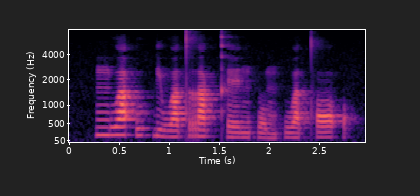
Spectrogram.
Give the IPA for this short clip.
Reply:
m u˥˩ a̯ ʔ u˥˩ k̚ j u˦˥ a̯ t r a˥˩ k̚ tʰ eː˧ ŋ p o˩˦ m p u˧ a̯ tʰ ɔ˥˩ ʔ

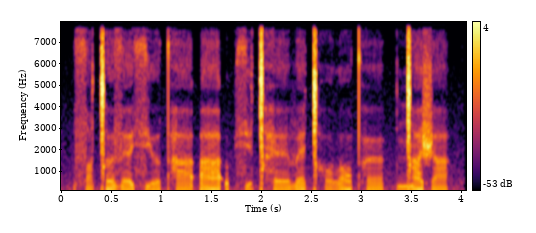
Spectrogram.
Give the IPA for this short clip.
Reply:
sˤ əː ǀ ə z ɛː sʲ əː t̪ʰ aː ʔ aː ʔ ə p sʲ a ǀʰ ɛː v ɛ ǀʰ ɔ l ɔ t̪ʰ œ | ŋ͡ǀ a ʃ a

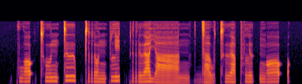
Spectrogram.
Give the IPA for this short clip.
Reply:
k w ɔ˦˥ ʔ tʰ u˥˩ n t ɯː˥˩ p̚ t r o˧ n p l i˥˩ t̚ p r ɯ˦˥ a̯ j a˧ n | d a˨˩ w tʰ ɯ˧ a̯ pʰ l ɯ˦˥ k̚ ŋ ɔ˦˥ ʔ

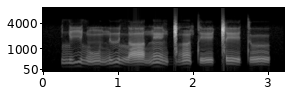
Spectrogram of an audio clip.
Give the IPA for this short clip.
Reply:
l i˧˥˧ l ũ˩˧˩ n ɨ˧˥˧ l a˩˧˩ n ẽ˥˨ ɡ͡ǁ ɐ̃˧˥˧ t e˩˧˩ ǁ e˥˨ t ɵ˧˥˧

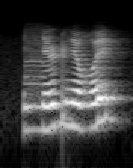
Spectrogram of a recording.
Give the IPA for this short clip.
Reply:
ɮ e ɖʱ e ʁʷ e

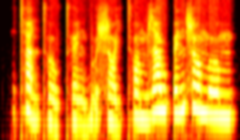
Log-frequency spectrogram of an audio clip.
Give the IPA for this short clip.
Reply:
t̪ʰ a̰˧˨ n t̪ʰ o˧˩ w t̪ʰ ə˨˩ n ɓ ṵ˧˥ s ɔ˨˩ j t̪ʰ ɔ˨˩ m z a˧ w ʔ ə˨˦ n s ɔ˧ m o˧ m

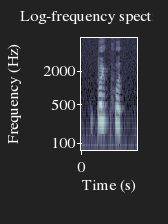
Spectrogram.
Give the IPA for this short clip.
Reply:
p ɵ˥ ɥ kʷʰ ɪ˧ k̚

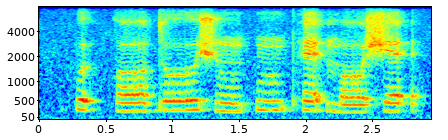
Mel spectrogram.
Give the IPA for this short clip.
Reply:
p ʊ˦ ʔ k ɔ˨ d o˦ ʊ̯ ʃ ũ˨ p ũ˦ pʰ ɛ˦ ʔ m ɔ˨ ʃ ɛ˦ ʔ

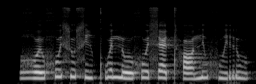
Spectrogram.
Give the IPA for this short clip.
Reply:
ʁʷ e χʷ i s u s i kʷʼ æ n o χʷ e s æ tʰ ɒ n i xʷ i r u

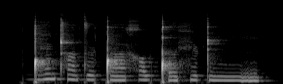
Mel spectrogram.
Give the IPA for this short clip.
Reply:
ɡ͡ǃ ɛ̃ ʈʰ ã t ə˞ ǃ ã x ɒ w ǃʼ ə fʲ œ ʈ ĩː

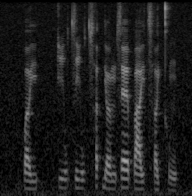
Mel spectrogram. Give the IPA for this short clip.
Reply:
p ɐ˧ j | k iː˧ w t͡s iː˧ w t͡sʰ ɐ˥ t̚ j œː˨ m s ɛː˧ p aː˨˧ j t͡sʰ ɐ˨˥ j kʰ ʊ˨˩ ŋ

